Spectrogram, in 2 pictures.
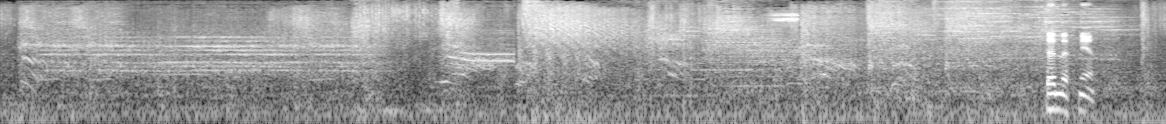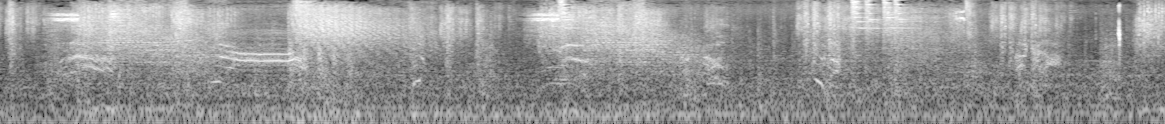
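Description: Metal blades strike enemies with sharp, meaty hits.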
